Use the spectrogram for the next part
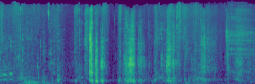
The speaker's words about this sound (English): Sound, touch, smell and taste, because that is a carrot being eaten by a horse.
